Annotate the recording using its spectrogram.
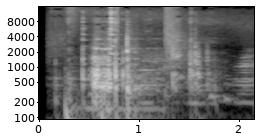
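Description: Small hard objects being handled, clinking and knocking together several times, most of it in the first second, with a few lighter clinks after.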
